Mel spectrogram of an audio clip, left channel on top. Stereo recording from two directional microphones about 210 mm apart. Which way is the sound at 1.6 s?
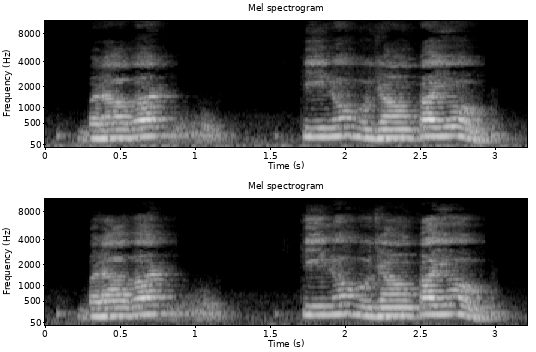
10° left (ahead or behind).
